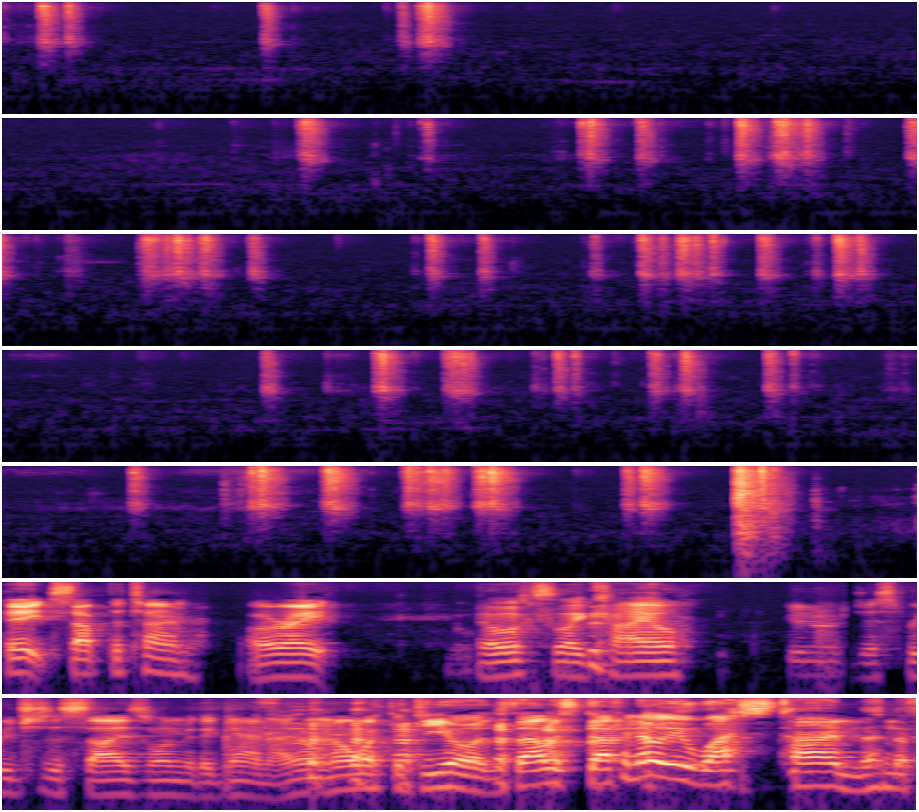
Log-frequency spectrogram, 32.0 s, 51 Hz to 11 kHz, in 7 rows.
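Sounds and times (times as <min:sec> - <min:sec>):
puzzle cube plastic clicks: 0:00.0 - 0:00.5, 0:01.3 - 0:02.4, 0:05.3 - 0:10.6, 0:11.2 - 0:13.6, 0:15.0 - 0:22.4.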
